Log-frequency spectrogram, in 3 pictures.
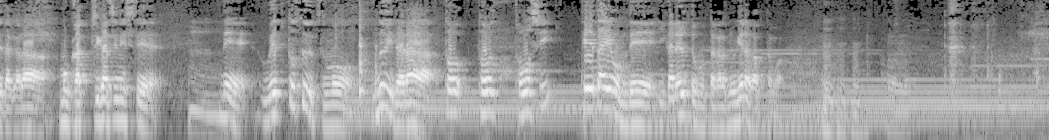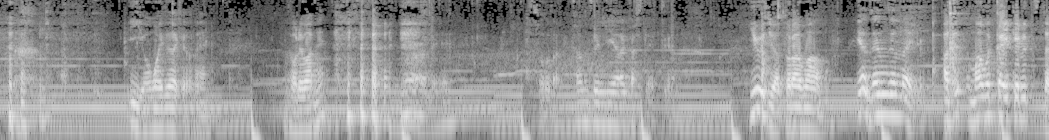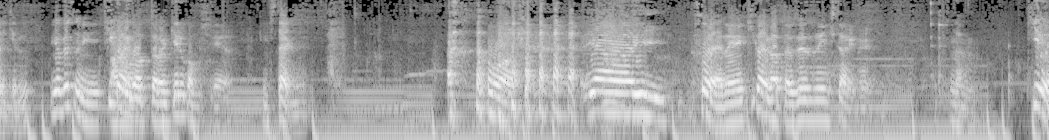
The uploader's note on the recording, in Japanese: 音質注意 今回雑音多めです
